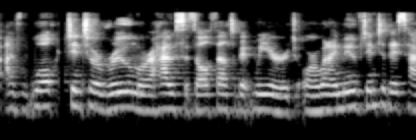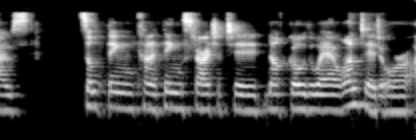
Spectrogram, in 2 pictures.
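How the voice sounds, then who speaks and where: A woman speaking as a podcast guest, explaining her practice conversationally with everyday comparisons and examples. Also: deep voice.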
